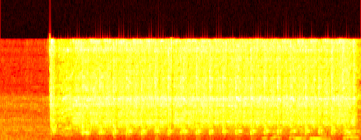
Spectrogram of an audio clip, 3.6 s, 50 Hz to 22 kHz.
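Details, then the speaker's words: 2012 Mitsubishi Lancer EX that suddenly died: steady starter cranking about three to four turns a second without catching; spark-plug swap showed one ignition coil has no power, coil replaced and engine started. "So walang kuryente dito sa isang ignition coil niya dahil pinagpalit na natin yung spark plug niya gumana spark plug dito na galing dito"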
